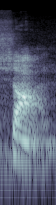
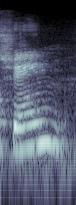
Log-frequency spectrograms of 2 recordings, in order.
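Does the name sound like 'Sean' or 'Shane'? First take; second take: Sean; Shane. First: The name is said with an 'aw' vowel. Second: The name is said with a long 'ay' vowel. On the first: The speaker calls it right. "it's pronounced Sean" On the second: The speaker calls it wrong. "it's spelled Shane"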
